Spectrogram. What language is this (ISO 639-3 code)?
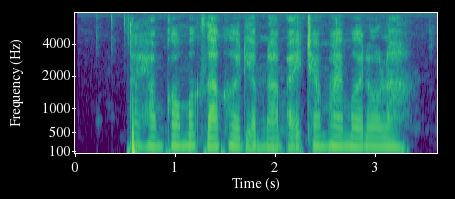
vie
